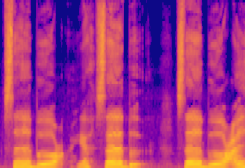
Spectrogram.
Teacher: karena berada di tengah-tengah kalimat, pantulnya sedikit saja gitu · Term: qalqalah sugro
